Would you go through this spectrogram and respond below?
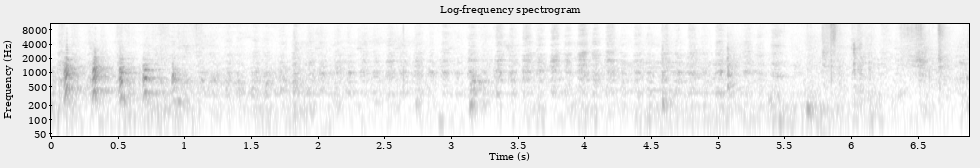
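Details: Tornjak, a Bosnian-Croatian livestock guardian dog, resting in the shade alongside a Ciobanesc de Bukovina; soft rhythmic panting breaths, rapid and steady, with a few brief clucking sounds at the start.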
